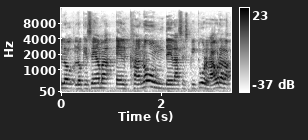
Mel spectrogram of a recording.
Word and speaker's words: canon: que se llama el canon de las Escrituras. Ahora la palabra canon, discúlpame. Un gringo que no sabe hablar español ni pronunciarlo. Canon, con acento sobre la A, ¿no?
